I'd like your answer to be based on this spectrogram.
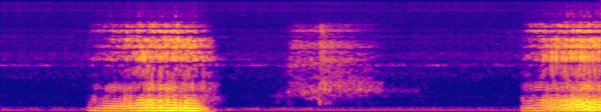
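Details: Snoring during sleep: loud, vibrating snores on breathing in, about four seconds apart, with a softer breath out between over a faint hum.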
